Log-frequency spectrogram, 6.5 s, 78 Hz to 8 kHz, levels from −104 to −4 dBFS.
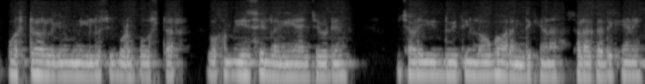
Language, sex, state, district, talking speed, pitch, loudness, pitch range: Hindi, male, Uttarakhand, Tehri Garhwal, 175 wpm, 125 Hz, -41 LUFS, 125-130 Hz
